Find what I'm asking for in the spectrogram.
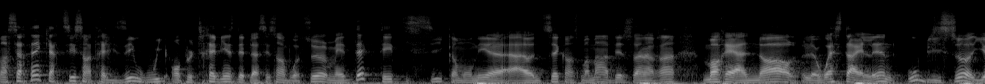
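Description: A man talks at a moderate pace with hardly any pauses. His is an unremarkable speaking voice, medium in pitch with ordinary pitch variation. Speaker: cycling and transit advocate. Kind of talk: debate.

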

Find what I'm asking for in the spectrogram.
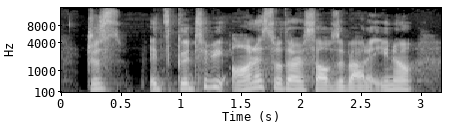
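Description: In a very clean recording with a silent background, a normal speaking voice carries ordinary pitch variation. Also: woman. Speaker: crypto and NFT expert. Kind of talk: casual interview chat.

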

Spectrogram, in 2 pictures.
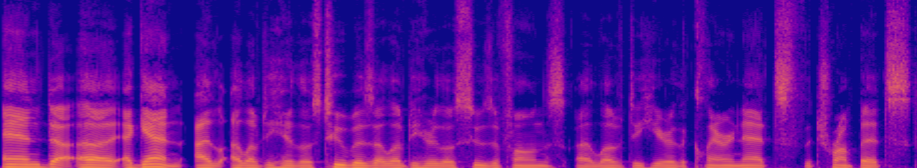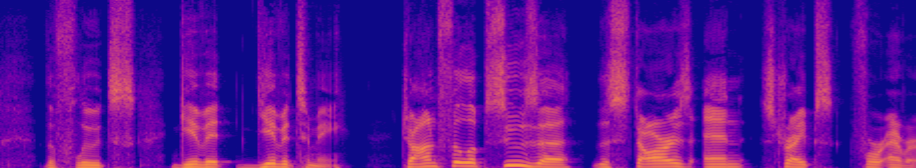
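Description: In a very clean, dry and close recording with a silent background and no echo, a man with an unremarkable speaking voice talks at a moderate pace and fairly high pitch, with ordinary pitch variation. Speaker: podcast panelist. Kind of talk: casual chat.

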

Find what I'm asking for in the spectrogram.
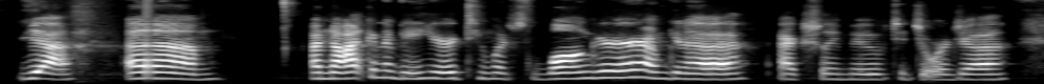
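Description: A woman with an American accent talks at a fairly slow pace in a fairly high voice. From US Midwest. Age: 20s. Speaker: CrossFit athlete. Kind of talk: casual interview. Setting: video call.

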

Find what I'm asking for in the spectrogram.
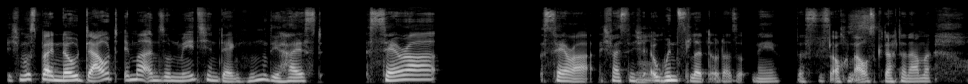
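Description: A woman speaks at a fairly low pitch and moderate pace, with lively intonation and big swings in loudness. The very clean recording has a silent background and a dry, close sound with no echo. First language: English (speaking German). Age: 40s. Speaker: podcast co-host. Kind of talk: casual chat.

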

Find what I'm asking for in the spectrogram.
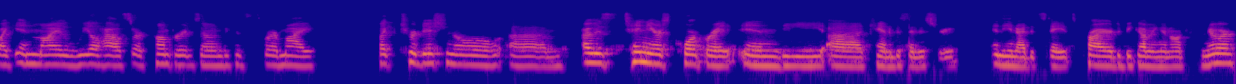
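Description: A woman with an American accent talks at a moderate pace. Hers is a normal speaking voice at medium pitch. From US. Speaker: audience member, entrepreneur. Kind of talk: live Q&A. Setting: video call.

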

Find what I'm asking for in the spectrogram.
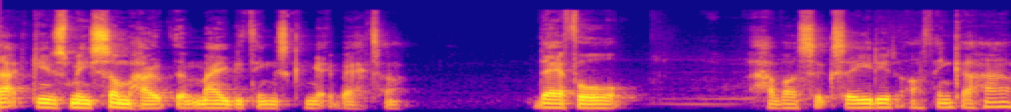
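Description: In a Birmingham accent, a man with a fairly low, dark and mellow voice speaks flatly and in a monotone at a moderate pace, leaving long, frequent pauses. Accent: Brummie. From Birmingham, England. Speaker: bereaved father. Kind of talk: interview. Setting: host's home.

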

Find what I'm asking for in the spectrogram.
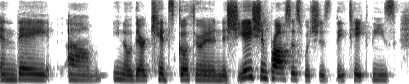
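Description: Heard in a very clean recording with a silent background, a woman at a medium pitch speaks fairly slowly in a plain, everyday voice. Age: 20s. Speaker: sound healer and hypnotherapist. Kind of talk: casual interview chat. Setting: in person studio recording.

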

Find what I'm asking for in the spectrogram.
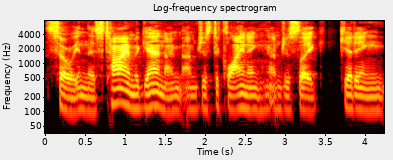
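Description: A man's fairly low, monotone voice with flat intonation at a fairly slow pace, on a very clean recording with a silent background. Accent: Cape Breton. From Cape Breton Island, Nova Scotia, Canada. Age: 30s. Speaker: near-death experiencer. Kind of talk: testimony.

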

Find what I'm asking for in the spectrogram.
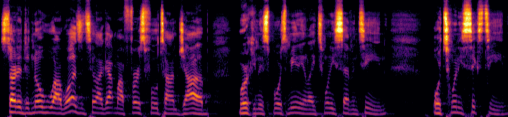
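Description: A man speaks in a plain, everyday voice with an American accent, pitched fairly high, at a moderate pace. His intonation stays fairly even, and the recording is very clean with a silent background. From New York, Haitian family. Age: 30s. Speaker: sports writer and podcaster. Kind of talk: casual chat.

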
